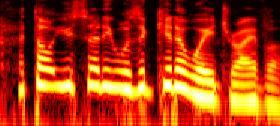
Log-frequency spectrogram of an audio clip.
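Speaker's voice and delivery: bad fake Cockney accent. Acting a movie scene about a getaway driver, put-on British accent. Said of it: "Apologies for our British accents".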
